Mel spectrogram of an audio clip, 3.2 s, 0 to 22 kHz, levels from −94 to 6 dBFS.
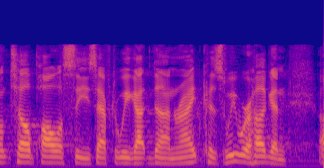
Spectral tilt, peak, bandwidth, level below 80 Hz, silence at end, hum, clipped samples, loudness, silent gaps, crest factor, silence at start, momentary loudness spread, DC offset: -3.5 dB/octave; -10 dBFS; 7.6 kHz; -70 dBFS; 0 s; none; under 0.1%; -29 LUFS; none; 20 dB; 0 s; 5 LU; under 0.1%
